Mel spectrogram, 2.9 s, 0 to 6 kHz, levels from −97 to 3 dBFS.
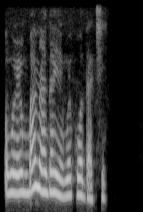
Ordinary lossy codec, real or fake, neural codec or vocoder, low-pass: none; real; none; 5.4 kHz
